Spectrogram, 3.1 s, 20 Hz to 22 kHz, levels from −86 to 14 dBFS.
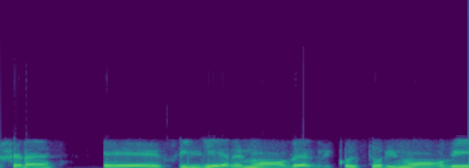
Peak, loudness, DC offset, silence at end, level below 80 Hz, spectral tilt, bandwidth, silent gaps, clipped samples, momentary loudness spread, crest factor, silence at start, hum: -4 dBFS; -18 LUFS; under 0.1%; 0 s; -64 dBFS; -10 dB/octave; 4 kHz; none; under 0.1%; 6 LU; 14 dB; 0 s; none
